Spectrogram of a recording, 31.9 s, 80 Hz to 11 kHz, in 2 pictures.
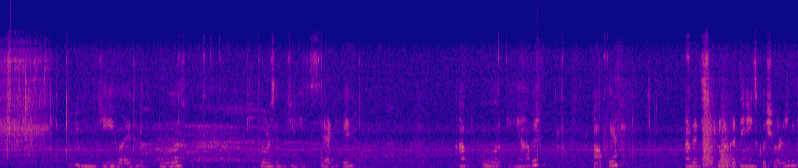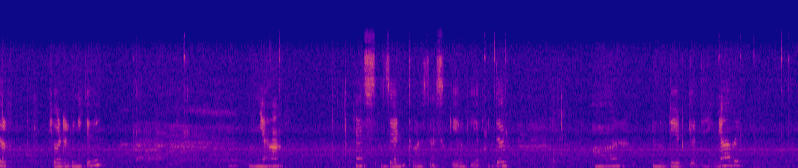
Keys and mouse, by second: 0.9 g, 5.0 g, 12.9 Tab, 14.2 KP_1, 16.1 e, 22.6 s, 26.9 r.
